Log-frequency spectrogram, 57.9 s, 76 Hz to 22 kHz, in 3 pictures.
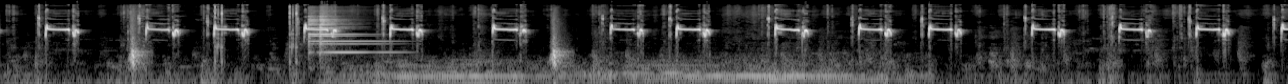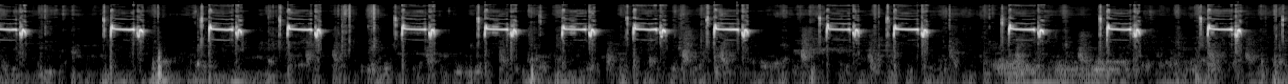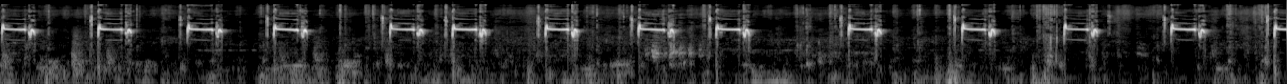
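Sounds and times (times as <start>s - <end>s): bird sharp high call: 4.6s - 6.4s.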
